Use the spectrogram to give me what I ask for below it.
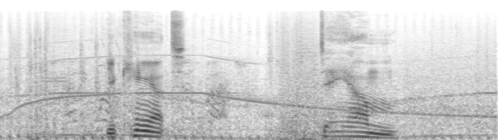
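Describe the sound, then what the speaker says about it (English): A police car siren in a video game wails in a rising and falling sweep throughout, joined by brief bursts of other game noise, while someone talks over it. "I'm gonna shut off the sirens and lights in this."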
